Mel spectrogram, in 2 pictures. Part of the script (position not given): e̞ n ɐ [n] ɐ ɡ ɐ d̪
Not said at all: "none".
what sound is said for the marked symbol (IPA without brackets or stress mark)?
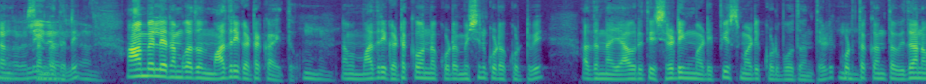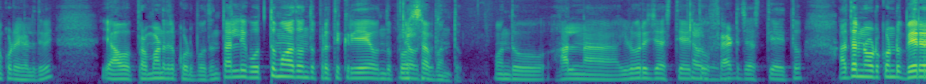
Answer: m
